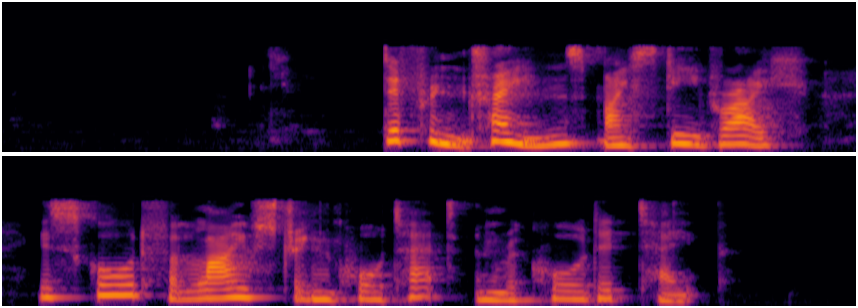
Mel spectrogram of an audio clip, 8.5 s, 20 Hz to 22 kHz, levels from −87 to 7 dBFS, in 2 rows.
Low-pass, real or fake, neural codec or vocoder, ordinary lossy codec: 7.2 kHz; fake; codec, 16 kHz, 6 kbps, DAC; none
